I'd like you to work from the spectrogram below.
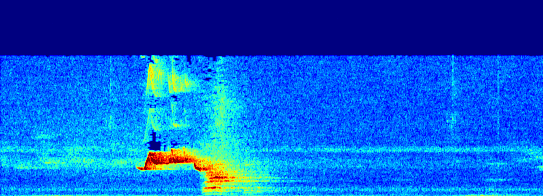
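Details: Singing Narcissus flycatcher giving one quick high whistled phrase, immediately followed by a loud human sneeze, then low background rumble.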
